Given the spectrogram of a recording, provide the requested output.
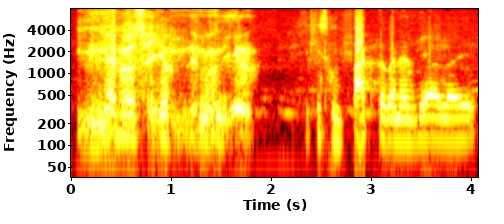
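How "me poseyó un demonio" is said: slow, lower possessed demon voice; demonic voice. Retold or imitated. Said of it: "hace tu voz demoníaca".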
